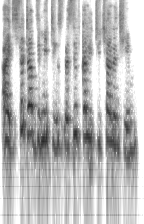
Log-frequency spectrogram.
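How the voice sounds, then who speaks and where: A woman's voice: fairly high pitch, fast talker, fairly bright tone, breathy edge. A woman speaking at a diaspora planning meeting, giving an emphatic public address and repeating key points for emphasis. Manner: acts out quoted dialogue.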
